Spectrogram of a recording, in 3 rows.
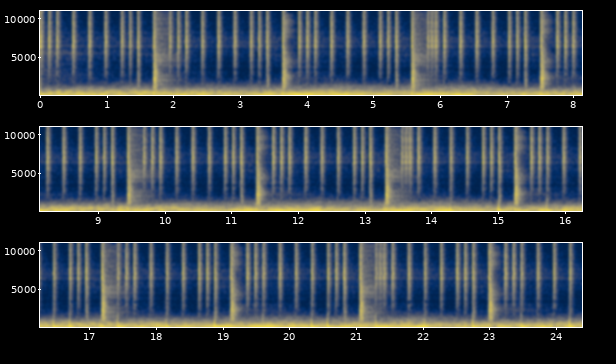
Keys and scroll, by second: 10.6 shift+Page_Down, 14.8 shift+F2, 15.3 Escape, 19.8-24.4 typing.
